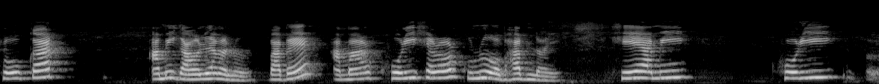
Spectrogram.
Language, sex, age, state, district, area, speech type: Assamese, female, 45-60, Assam, Biswanath, rural, spontaneous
